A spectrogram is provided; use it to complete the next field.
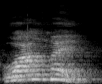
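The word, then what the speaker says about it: वाङ्मय: तो ये वाक धनमय बराबर हो गया वांग्मय, यानी इसको हम न का भी उच्चारण पढ़ते हैं तो वांग्मय कह सकते हैं।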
